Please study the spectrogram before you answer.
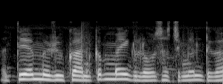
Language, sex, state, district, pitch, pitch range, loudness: Wancho, female, Arunachal Pradesh, Longding, 205 Hz, 195-235 Hz, -15 LUFS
